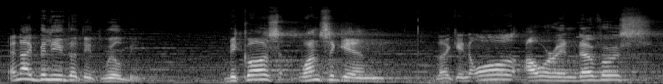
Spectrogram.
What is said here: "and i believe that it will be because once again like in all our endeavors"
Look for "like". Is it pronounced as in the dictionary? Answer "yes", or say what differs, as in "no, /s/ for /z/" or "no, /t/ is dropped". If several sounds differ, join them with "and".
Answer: yes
